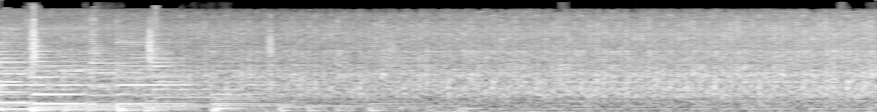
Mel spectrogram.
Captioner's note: engine idling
